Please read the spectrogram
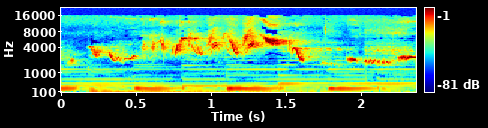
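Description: Acoustic guitar played in a slow, even pattern, a new chord or note roughly every half second, ringing between the singer's lines. Small birds chirp and trill in quick, falling notes over it.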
